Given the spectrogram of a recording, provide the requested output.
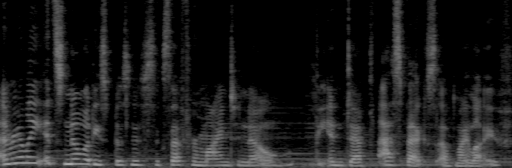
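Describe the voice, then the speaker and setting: Over music in the background, a woman talks at a moderate pace with a calm tone. Her fairly high voice has lively intonation. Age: 20s. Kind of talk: casual talk to camera.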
